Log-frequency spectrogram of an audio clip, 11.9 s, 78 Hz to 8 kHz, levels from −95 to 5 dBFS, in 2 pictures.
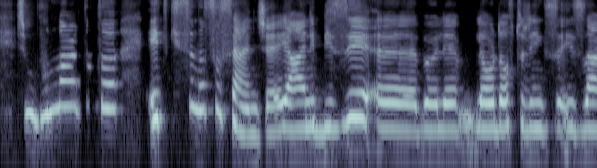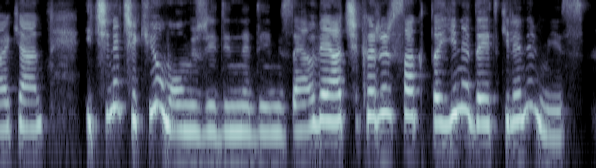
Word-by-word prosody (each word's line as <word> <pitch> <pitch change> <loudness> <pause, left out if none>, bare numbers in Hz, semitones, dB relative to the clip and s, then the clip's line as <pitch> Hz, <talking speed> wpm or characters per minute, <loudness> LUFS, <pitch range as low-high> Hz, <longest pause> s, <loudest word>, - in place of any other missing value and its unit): Şimdi 340 -3 -2
bunlarda 425 +3 -2
da 400 -1 -1 0.3
etkisi 310 +7 +1
nasıl 385 -1 +1
sence? 210 - -1
Yani, 235 -1 -1
bizi, 245 +5 -1
eee, 235 -6 0
böyle, 230 0 -2 0.2
Lord 235 0 +1
of 240 0 -1
the 255 - -8
Rings'i 235 0 -6
izlerken 235 +2 -3 0.4
içine 335 +9 +4
çekiyor 335 +5 +2
mu 275 -9 +5
o 225 0 -2
müziği 220 -1 -3
dinlediğimizde, 215 0 -4
ya, 235 +5 -1
veya 290 0 +6
çıkarırsak 330 +2 +2
da 275 - +6
yine 330 +4 +3
de 270 - +4
etkilenir 285 +8 -1
miyiz? 190 -7 -4
260 Hz, 145 wpm, -23 LUFS, 230-315 Hz, 0.4 s, veya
